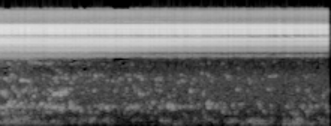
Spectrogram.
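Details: A cicada's mating call from up in a pear tree: a steady, loud, high-pitched electric buzz that holds unbroken throughout, with faint low rustling underneath.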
